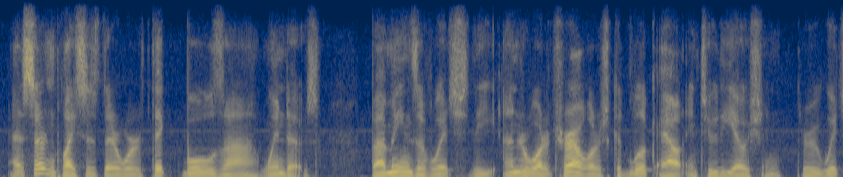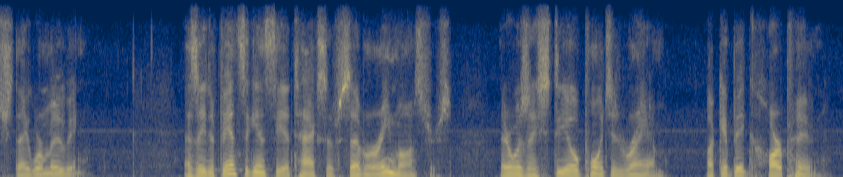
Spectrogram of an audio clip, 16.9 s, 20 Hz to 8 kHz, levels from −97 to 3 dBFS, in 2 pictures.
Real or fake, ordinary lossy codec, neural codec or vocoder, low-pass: real; Opus, 16 kbps; none; 7.2 kHz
